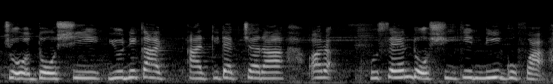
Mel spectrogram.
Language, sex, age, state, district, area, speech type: Sindhi, female, 18-30, Gujarat, Surat, urban, spontaneous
